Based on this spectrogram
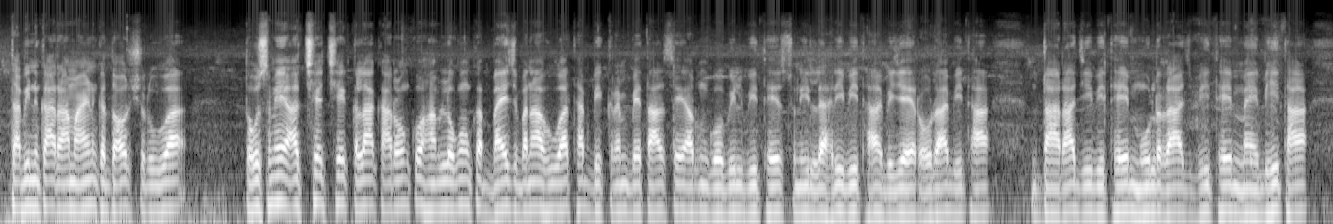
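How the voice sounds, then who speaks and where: Against noticeable background noise, the speech comes in a monotone, flat intonation. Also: man, fairly low pitch for a man. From Uttar Pradesh, India (Bhadohi). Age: 60s. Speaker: actor. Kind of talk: interview.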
